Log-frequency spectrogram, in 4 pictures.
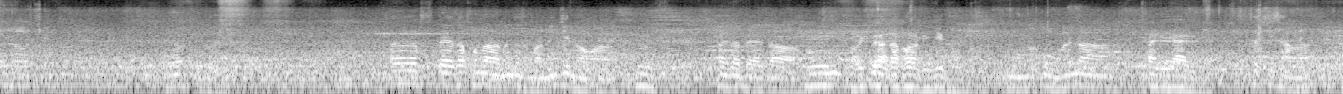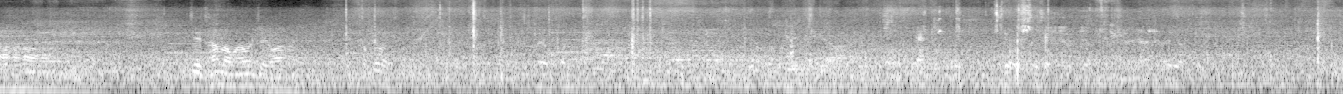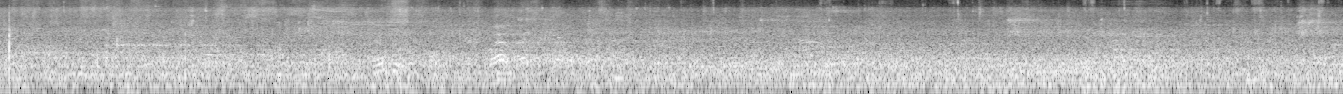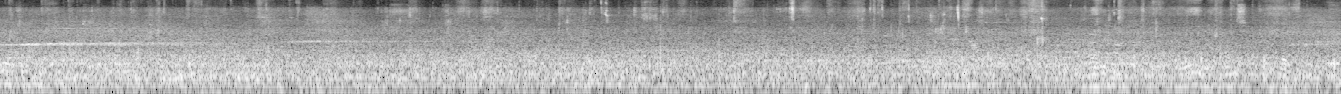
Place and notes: Chartres, France - Chartres cathedral
A quiet evening in the Chartres cathedral. Guided tour of Japanese tourists, speaking smoothly, and other tourists looking to the stained glass.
